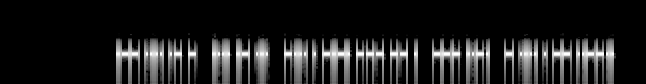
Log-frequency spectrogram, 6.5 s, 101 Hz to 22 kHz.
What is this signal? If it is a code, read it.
Morse code, heard as a keyed tone, about 50 wpm, 700 Hz. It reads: WHAT HAS BECOME OF THEM?
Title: Sentences from Top 600 Words 50wpm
